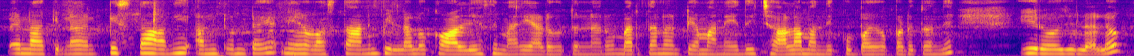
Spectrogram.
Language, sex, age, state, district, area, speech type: Telugu, female, 18-30, Andhra Pradesh, Visakhapatnam, urban, spontaneous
